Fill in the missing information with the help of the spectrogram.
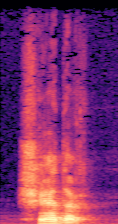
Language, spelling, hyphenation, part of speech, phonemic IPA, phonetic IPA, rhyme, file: Dutch, shredder, shred‧der, noun, /ˈʃrɛ.dər/, [ˈʃɹɛ.dər], -ɛdər, Nl-shredder.ogg
- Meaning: 1. a shredder, a machine that shreds material into smaller pieces 2. a shredder, one who plays guitar solos in the shredding style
